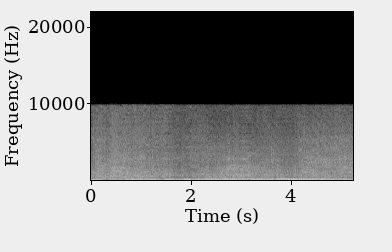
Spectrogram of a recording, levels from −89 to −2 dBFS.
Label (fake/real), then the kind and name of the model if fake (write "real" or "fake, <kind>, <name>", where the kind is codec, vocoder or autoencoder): fake, codec, SNAC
